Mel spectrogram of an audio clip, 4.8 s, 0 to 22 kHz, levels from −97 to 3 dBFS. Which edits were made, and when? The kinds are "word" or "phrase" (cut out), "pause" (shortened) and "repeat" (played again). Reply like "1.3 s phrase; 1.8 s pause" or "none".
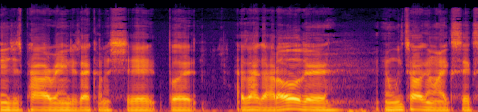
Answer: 2.2 s pause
